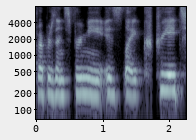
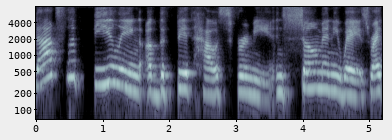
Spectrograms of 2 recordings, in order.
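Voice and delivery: ordinary talk

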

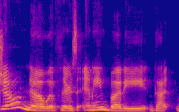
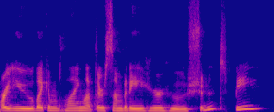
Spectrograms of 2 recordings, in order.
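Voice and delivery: normal talking voice

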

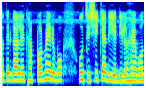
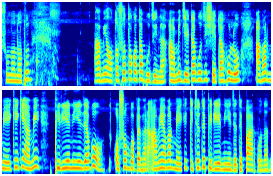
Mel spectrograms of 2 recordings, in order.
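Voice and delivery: ordinary delivery

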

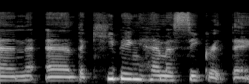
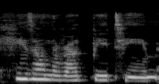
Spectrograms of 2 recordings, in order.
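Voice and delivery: put-on dreamy voice, quieter; 4 dB quieter than usual. Retelling Charlie saying he's on the rugby team, imitating Charlie's dreamy tone. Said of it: "so dreamy when he's like".

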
